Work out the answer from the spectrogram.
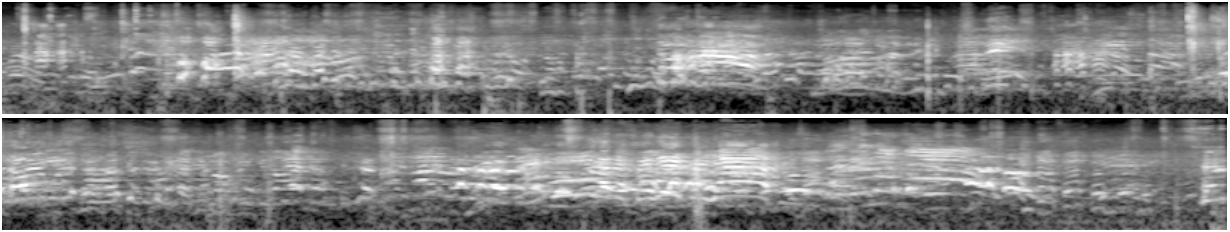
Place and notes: Plaza el Descanso, Valparaíso, Chile - school kids playing
Plaza el Descanso, kids from the nearby school playing and training. During daytime, the place is used as a sort of schoolyard, for breaks and exercises.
